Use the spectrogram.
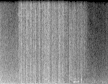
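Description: Rapid bursts of automatic gunfire from the online shooter game Zula, loud and continuous for about a second and a half before cutting off abruptly, leaving a faint tail.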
